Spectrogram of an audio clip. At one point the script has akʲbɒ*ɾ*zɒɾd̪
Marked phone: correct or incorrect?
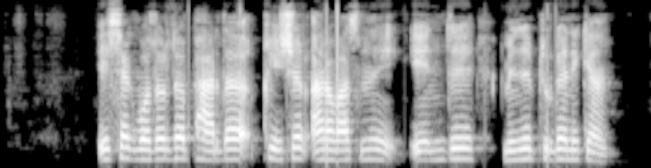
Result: incorrect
